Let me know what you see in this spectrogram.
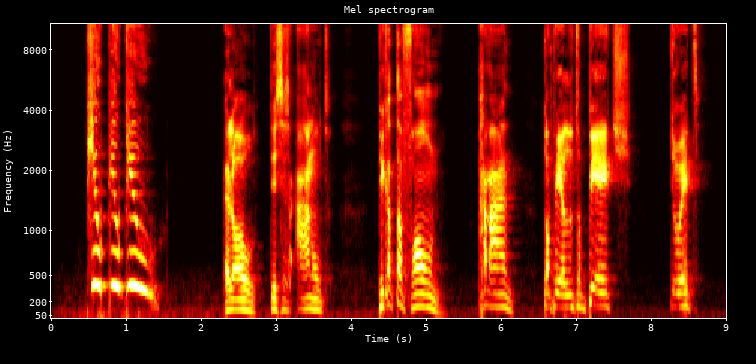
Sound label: notification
